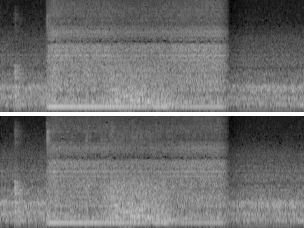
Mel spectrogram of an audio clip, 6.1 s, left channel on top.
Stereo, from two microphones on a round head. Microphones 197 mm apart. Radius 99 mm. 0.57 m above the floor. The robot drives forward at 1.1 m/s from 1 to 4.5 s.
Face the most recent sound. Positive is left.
turn(degrees=-20)  # may be behind; listen again after turning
